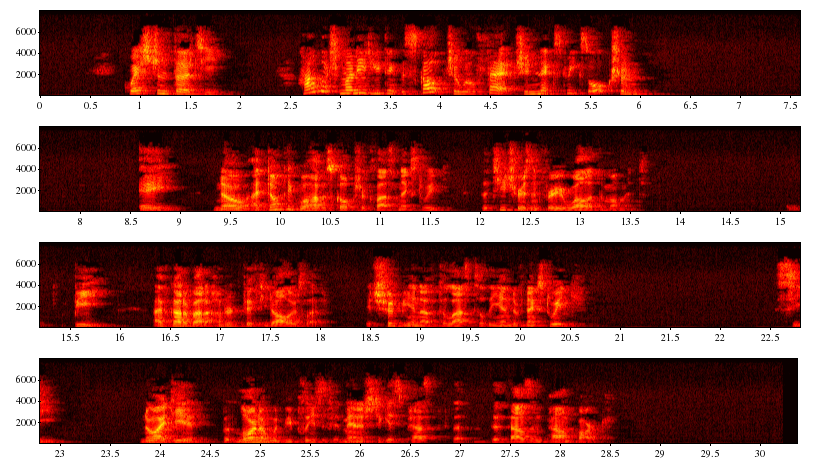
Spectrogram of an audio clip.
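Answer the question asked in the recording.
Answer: C: No idea, but Lorna would be pleased if it managed to get past the 1,000-pound mark.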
